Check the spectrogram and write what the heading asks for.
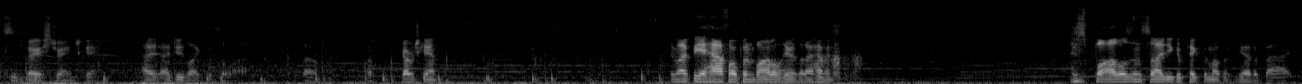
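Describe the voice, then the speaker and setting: A man's voice: lowish voice, moderate pace, pauses often, a bit bright, soft background music. A man giving casual gameplay commentary, muttering to himself and reading game text aloud. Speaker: gameplay streamer.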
